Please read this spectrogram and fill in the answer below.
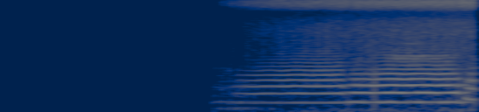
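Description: Silence, then about halfway through a sustained orchestral chord fades in and swells, the opening of the film's music.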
